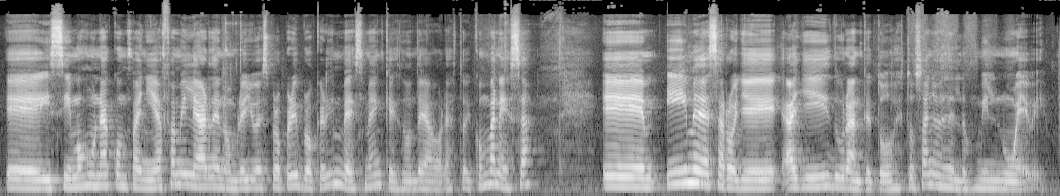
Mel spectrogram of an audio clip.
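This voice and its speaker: A woman with a Venezuelan accent co-hosting a podcast, talking casually with many fillers and pauses. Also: on the low side. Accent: Venezuelan Spanish. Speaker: podcast co-host, realtor.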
